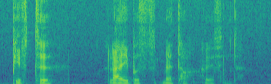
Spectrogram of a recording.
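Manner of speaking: British English pronunciation. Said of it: "영국식 발음으로 한 거예요".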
